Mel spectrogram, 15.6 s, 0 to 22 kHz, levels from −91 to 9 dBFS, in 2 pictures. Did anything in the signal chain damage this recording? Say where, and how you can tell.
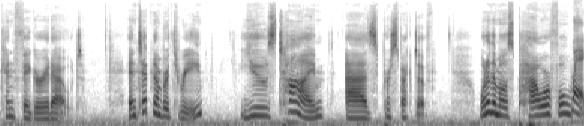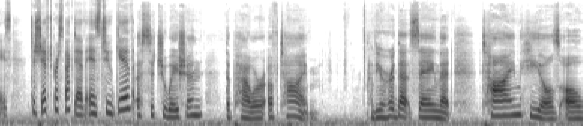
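Yes. From 7.63 to 9.58 s a section at the wrong speed plays back 1.56 times faster than recorded, so the speech turns both hurried and high, roughly seven semitones up, then drops back to normal. The cause is likely a resampling or clock mismatch at the editing or playback stage for that span. Because pitch and tempo shift together and by the same ratio, this is a speed error, not a pitch shifter or time-stretch, which would change only one.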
